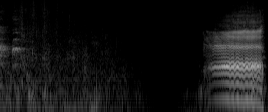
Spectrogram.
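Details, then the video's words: Sheep giving one loud, steady, harmonic-rich bleat lasting about a second, after a quieter stretch of soft, scattered background sounds and a brief near-silent pause. "Animal Relaxing with Nature Sound : beauty sheep"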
